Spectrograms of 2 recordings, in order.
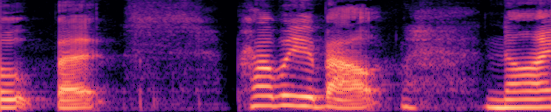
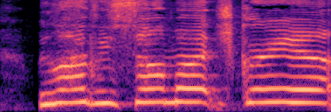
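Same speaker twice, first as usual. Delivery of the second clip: yelling, higher pitched; 8 semitones higher than usual. Retelling what a visiting friend said at a bedside: imitating a friend yelling. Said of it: "but he was, like, yelling".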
